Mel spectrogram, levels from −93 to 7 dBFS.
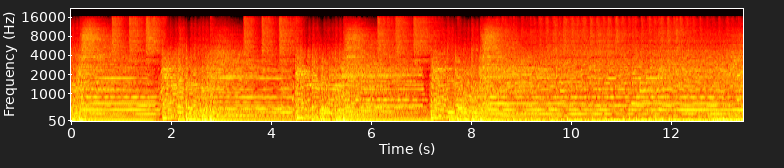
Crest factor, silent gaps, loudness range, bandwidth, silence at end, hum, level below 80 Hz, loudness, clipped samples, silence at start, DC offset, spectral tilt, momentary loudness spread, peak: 16 dB; none; 1 LU; 16.5 kHz; 0 s; none; -20 dBFS; -16 LUFS; under 0.1%; 0 s; under 0.1%; -4 dB/octave; 4 LU; 0 dBFS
